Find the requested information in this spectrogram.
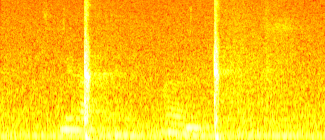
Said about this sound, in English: And all I could hear was the grandfather clock ticking.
